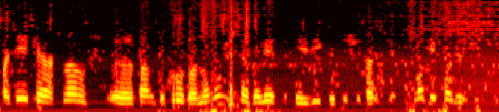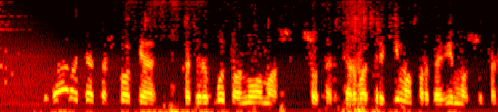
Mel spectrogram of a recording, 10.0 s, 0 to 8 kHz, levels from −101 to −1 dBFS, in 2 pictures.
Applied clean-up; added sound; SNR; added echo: classical method spectral subtraction.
